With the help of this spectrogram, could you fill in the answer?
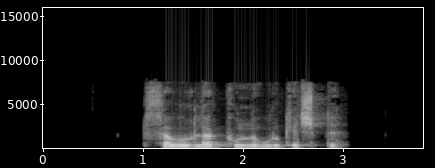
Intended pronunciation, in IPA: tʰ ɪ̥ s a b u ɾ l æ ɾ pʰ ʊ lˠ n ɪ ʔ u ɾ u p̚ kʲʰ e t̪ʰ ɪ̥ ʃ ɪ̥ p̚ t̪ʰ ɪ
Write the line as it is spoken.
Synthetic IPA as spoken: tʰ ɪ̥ s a w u ɾ l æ ɾ pʰ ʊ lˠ n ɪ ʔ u ɾ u p̚ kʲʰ e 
